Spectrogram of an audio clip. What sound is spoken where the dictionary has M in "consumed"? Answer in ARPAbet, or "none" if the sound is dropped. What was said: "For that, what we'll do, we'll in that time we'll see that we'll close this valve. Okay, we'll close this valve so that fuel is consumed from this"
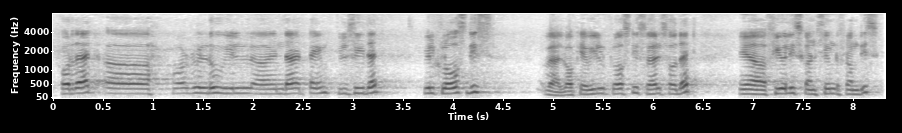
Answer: M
